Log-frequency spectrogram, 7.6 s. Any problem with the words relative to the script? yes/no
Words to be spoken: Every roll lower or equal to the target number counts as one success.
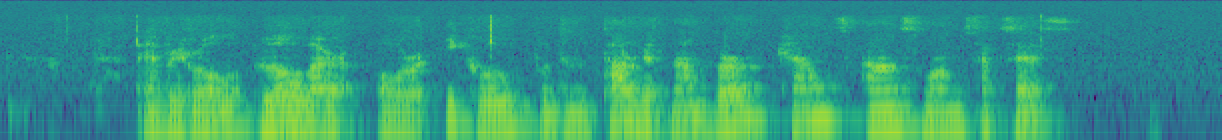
no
